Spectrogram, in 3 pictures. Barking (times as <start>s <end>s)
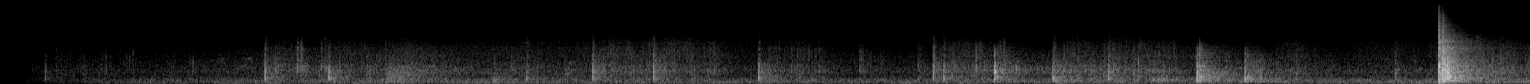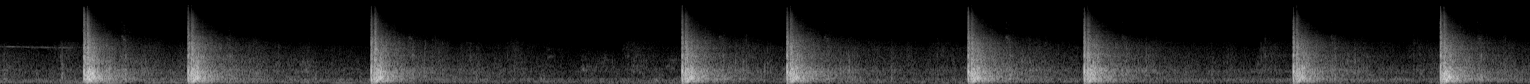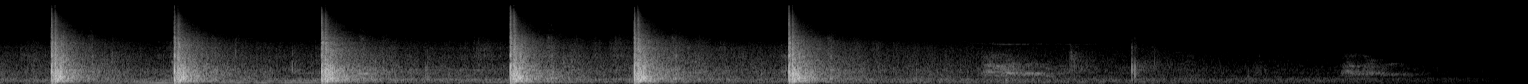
40.4s 41.2s, 44.0s 44.8s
